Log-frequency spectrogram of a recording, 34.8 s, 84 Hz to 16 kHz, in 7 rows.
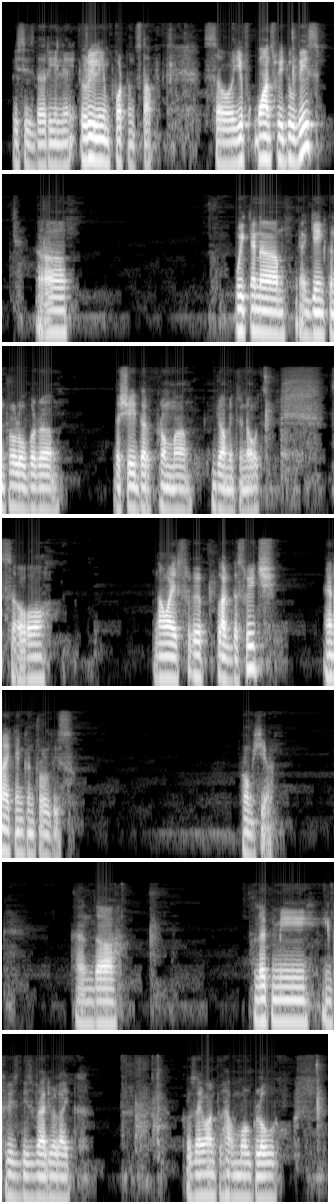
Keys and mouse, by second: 1.0 g, 2.3 g, 3.0 click, 5.7-8.1 shift+drag, 10.8 click, 10.8 right click, 13.3 click, 13.3 right click, 14.3 shift+click, 15.8 click, 18.4-21.1 shift+drag, 24.3-25.4 shift+drag, 25.6-26.7 shift+drag, 27.3-28.3 shift+drag, 28.3 shift+middle click, 29.7-32.0 drag, 32.0 middle click, 32.5 click, 33.4 click, 33.4 right click.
